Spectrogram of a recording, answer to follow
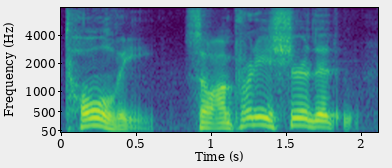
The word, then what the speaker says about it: Tolle: him, and when they introduced him, they said Tolle. So I'm pretty sure that in that case, they're saying it the right way. So I think it's pronounced Tolle, Eckhart Tolle.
